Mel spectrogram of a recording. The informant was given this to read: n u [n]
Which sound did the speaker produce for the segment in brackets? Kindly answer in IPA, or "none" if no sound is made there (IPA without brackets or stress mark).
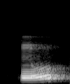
none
